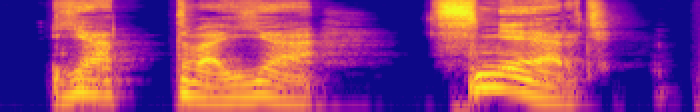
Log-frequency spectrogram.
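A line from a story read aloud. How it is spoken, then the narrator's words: Hiss. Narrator (Russian): прошипел Курт Штайгер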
